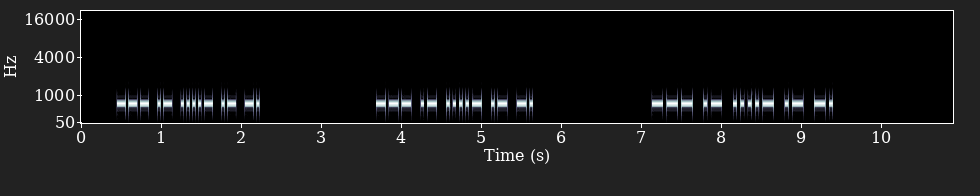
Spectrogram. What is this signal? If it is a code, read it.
Morse code, heard as a keyed tone, about 31 wpm, 700 Hz. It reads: OA4AN OA4AN OA4AN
